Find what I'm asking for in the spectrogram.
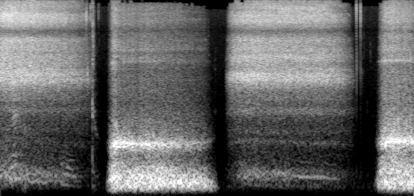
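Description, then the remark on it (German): Heavy, deliberate breathing: loud inhales alternating with softer exhales in a slow, steady rhythm, each breath separated by a brief pause, with no talking. “Atmen. Mit Atmung. Mit Beatmung. Atmen. Atmen.”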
